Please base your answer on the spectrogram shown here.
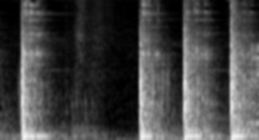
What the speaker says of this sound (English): So you grab your hammer,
